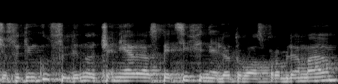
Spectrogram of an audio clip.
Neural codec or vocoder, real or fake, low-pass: none; real; 7.2 kHz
